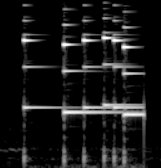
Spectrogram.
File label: Soaring eagle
